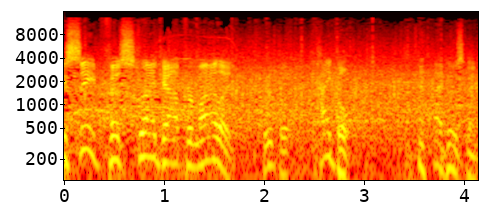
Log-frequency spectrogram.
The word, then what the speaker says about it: Keuchel: Keuchel. I knew he was going to do that. Spelled K-E-U-C-H-E-L. It's pronounced Keuchel.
